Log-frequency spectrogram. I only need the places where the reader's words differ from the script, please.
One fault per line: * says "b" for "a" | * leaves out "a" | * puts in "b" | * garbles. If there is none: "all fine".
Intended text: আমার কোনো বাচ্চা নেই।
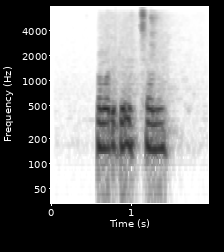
* leaves out "কোনো"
